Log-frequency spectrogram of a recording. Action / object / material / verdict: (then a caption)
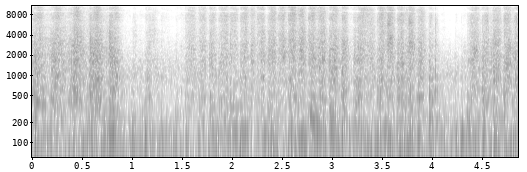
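scrape / woven rug / wool fibre / none. A gloved hand scrubs a small, soaked and soapy patterned woven rug lying flat on the floor with a handheld brush. The back-and-forth strokes make a steady, bright, wet rubbing and swishing sound with rhythmic swells.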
